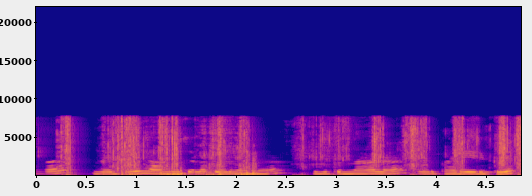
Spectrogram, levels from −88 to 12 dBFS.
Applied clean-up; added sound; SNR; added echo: classical method WPE with log-MMSE.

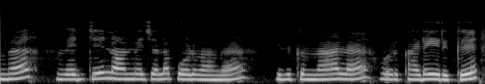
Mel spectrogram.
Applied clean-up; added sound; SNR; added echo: none; none; none; none.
